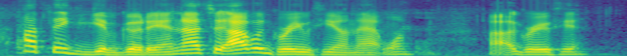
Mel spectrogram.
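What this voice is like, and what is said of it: Imitated Southern accent. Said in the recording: “I got to do his Southern accent.”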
